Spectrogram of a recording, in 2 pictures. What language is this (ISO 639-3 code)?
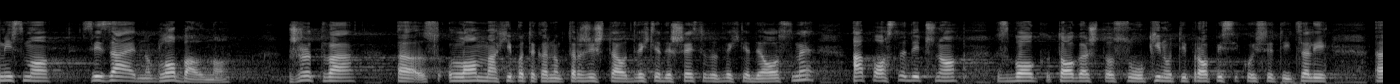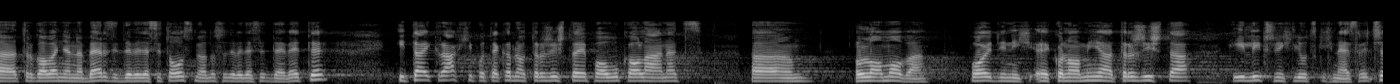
srp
